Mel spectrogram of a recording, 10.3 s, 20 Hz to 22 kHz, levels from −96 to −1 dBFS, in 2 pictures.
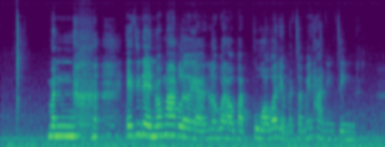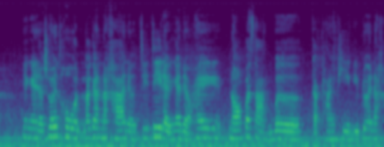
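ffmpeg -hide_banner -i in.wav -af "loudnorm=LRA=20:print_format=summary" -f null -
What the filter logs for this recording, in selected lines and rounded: Input Integrated:    -34.4 LUFS
Input True Peak:     -14.5 dBTP
Input LRA:             7.1 LU
Input Threshold:     -44.6 LUFS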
